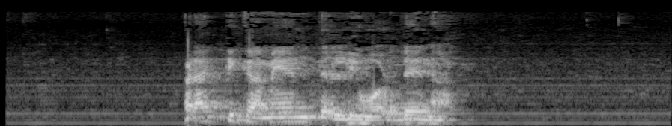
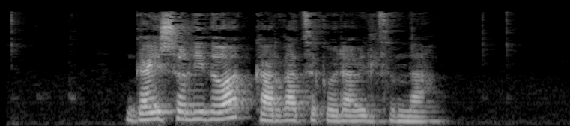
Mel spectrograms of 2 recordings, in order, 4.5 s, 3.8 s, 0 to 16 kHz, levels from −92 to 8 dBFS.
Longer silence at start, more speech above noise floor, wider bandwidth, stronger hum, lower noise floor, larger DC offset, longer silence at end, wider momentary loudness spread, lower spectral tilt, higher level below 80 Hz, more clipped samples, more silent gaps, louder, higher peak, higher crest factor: first, 1.25 s vs 0.85 s; second, 37 dB vs 45 dB; about the same, 11.5 kHz vs 11.5 kHz; neither; second, -49 dBFS vs -68 dBFS; neither; first, 1.45 s vs 0.85 s; second, 6 LU vs 10 LU; first, -7 dB/octave vs -3.5 dB/octave; first, -44 dBFS vs -66 dBFS; neither; neither; first, -13 LUFS vs -23 LUFS; first, 0 dBFS vs -6 dBFS; about the same, 16 dB vs 20 dB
